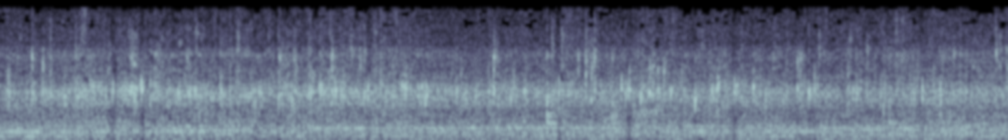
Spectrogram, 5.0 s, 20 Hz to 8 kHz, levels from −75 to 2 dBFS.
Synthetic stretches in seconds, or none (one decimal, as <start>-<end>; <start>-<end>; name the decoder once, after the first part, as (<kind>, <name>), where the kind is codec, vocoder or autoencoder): 0.5-1.6 (vocoder, Vocos)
